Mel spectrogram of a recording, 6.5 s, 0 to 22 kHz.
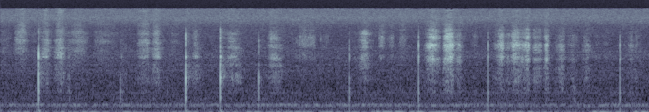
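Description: Fingertips and nails scratch and tap the textured plastic back of a thin, flat, pink plastic LCD writing tablet, about 10 inches, held back side out next to a binaural mic. Soft, hissy scratching runs throughout, broken by several sharp, dry taps that stop almost instantly, over a steady low hum.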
